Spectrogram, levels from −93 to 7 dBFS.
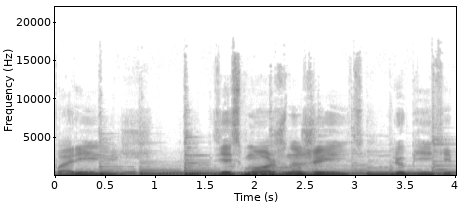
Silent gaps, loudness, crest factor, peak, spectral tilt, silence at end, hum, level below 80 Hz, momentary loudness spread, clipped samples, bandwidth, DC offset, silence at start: none; -23 LUFS; 12 dB; -10 dBFS; -8.5 dB/octave; 0 s; none; -68 dBFS; 9 LU; under 0.1%; 11.5 kHz; under 0.1%; 0 s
